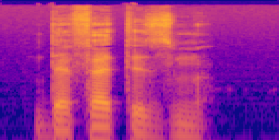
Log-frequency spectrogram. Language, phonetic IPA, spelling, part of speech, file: Polish, [dɛˈfɛtɨsm̥], defetyzm, noun, Pl-defetyzm.ogg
